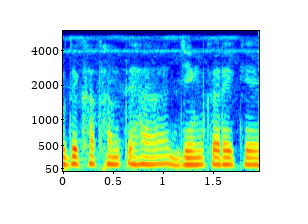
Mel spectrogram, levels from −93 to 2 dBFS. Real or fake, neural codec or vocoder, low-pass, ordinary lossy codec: real; none; 5.4 kHz; AAC, 32 kbps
